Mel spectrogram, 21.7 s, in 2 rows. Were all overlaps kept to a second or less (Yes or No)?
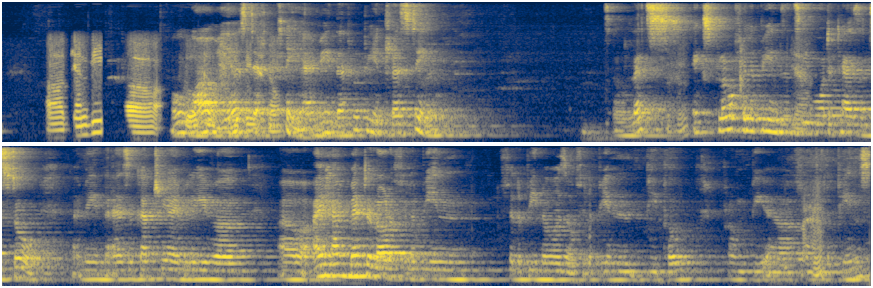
No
